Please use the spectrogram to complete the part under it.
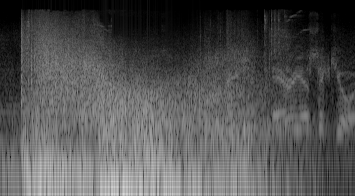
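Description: A huge explosion booms and rumbles, then slowly fades.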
